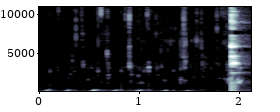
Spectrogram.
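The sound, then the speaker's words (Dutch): A cloudy drink glugs out of a bottle into a glass in a quick run of rhythmic gurgles, fairly quiet, ending with a sharp glassy clink. “Oké, nou dan gaan we. Oh, het, ruikt, het ruikt wel heel goed. Oeh. Oeh, een glas.”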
